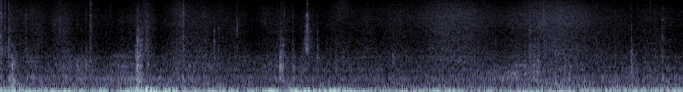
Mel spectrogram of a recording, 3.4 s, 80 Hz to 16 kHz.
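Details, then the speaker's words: Lexus ES350 with 275,000 miles, used-car inspection test drive deliberately over bumps: dull tyre thumps and low road rumble, no clunks, knocks or rattles from front end or steering; only loose item rolling inside; suspension normal. "This sounds almost perfect. The only noise you're hearing is something rolling around in here."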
